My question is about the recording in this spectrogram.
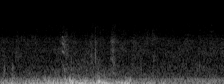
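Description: Wind buffeting the microphone: a gusty low rumble, strongest from about half a second to a second in.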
